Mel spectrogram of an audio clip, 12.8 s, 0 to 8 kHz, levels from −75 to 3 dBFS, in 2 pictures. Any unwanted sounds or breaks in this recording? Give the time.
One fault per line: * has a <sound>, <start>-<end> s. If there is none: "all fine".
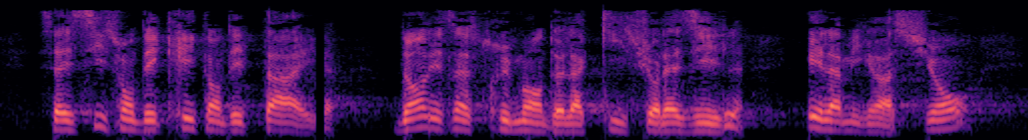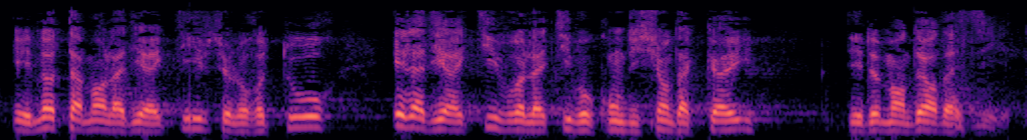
* has a dropout, 2.0-2.0 s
